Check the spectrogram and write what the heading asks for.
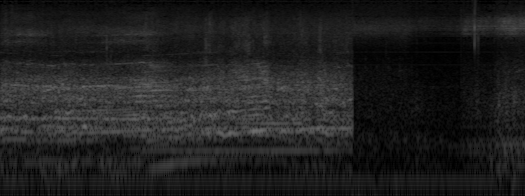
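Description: A Toyota race car on Michelin tyres, getting into the pits, rumbles loudly and steadily for about five seconds, then the engine cuts off abruptly, leaving quieter background noise with a faint mechanical hum.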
